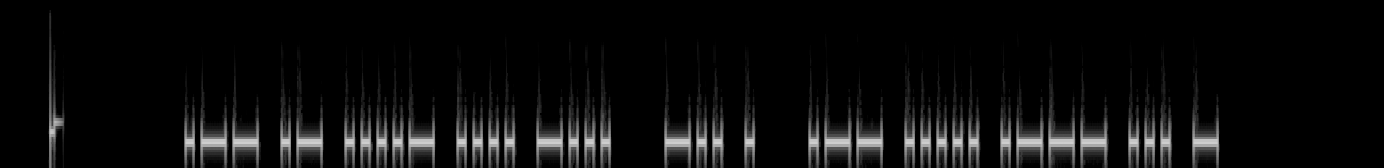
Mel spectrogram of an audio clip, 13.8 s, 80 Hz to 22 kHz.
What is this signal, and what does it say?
Morse code, heard as a keyed tone, about 15 wpm, 700 Hz. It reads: WA4HB DE W5JST
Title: USA Callsign DE Callsign - 5 Characters - 15wpm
